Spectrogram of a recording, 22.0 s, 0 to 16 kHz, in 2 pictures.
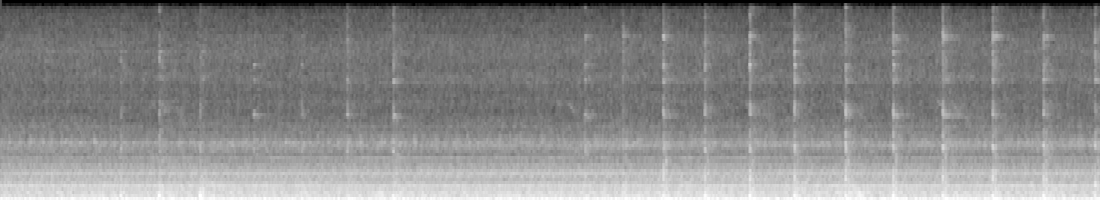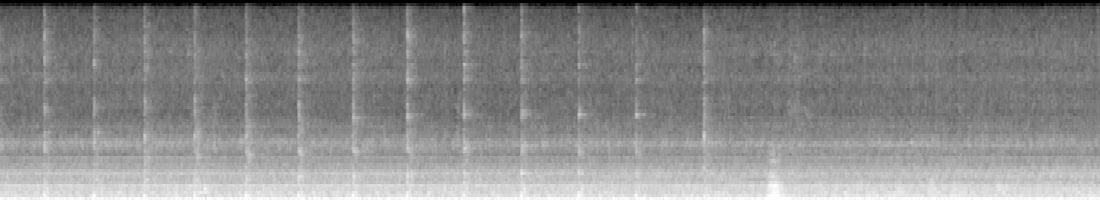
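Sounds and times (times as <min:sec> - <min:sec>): fire engine idling: 0:00.0 - 0:22.0.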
